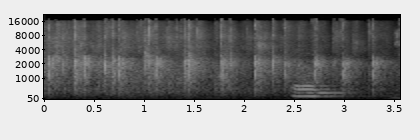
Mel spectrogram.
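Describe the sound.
An audience applauds steadily, a dense patter of clapping hands with brief louder bursts, while a single voice calls out briefly partway through.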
